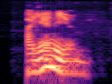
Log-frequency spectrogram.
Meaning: A period of two years, particularly for purposes involving intercalation or fiscal calculations
- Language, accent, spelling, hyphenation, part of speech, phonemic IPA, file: English, Southern England, biennium, bi‧enn‧i‧um, noun, /bʌɪˈɛn.ɪ.əm/, LL-Q1860 (eng)-biennium.wav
